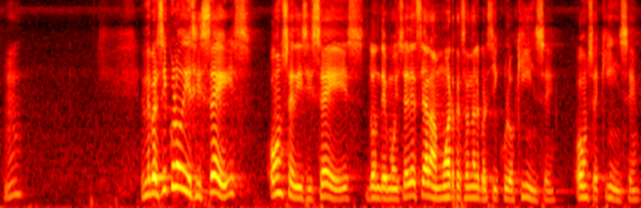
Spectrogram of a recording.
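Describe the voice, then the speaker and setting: A man preaches a lively sermon in a church and keeps drawing the congregation in. His voice sits high for a man and sounds bright and forceful. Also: unhurried. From Colombia. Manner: animated preaching, asks congregation for amen. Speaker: pastor.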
